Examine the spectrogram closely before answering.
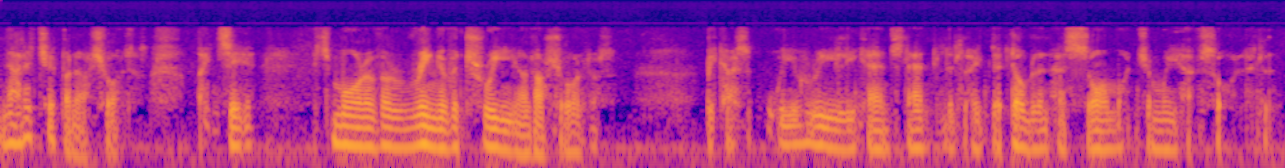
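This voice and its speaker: With a Cork accent, a man with a very deep, low voice speaks fairly slowly in a dark, mellow, somewhat breathy tone, using ordinary pitch variation and long, frequent pauses. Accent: Cork Irish. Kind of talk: interview commentary.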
